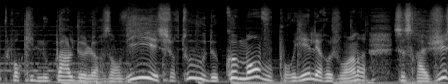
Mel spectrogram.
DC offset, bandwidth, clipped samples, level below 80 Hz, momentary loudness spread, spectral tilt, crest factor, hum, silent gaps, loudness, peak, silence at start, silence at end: under 0.1%; 18.5 kHz; under 0.1%; -34 dBFS; 7 LU; -5.5 dB/octave; 16 dB; none; none; -20 LUFS; -2 dBFS; 0 s; 0 s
